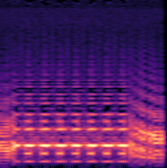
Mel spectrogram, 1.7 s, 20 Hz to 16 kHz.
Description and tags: modular love 04
A rhythmic noise made from a sample and hold circuit modulating at audio frequencies. Somewhat alarm-like but weirder. Created with a Nord Modular synthesizer.
glitch, buzz, noise, beep, filter, rhythmic, digital, click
